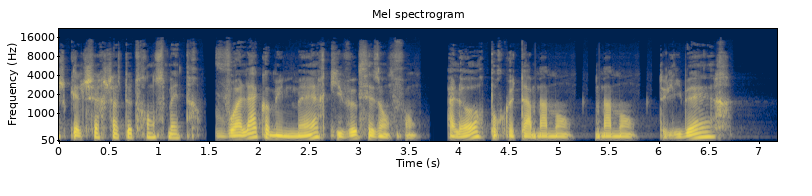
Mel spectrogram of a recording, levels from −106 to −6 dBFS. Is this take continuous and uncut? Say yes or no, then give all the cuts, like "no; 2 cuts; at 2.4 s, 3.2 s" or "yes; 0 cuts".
no; 4 cuts; at 1.5 s, 3.0 s, 3.7 s, 5.4 s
